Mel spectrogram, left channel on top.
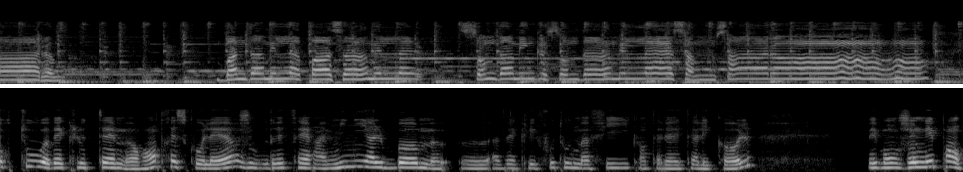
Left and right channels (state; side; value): different; both; correlation 0.00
